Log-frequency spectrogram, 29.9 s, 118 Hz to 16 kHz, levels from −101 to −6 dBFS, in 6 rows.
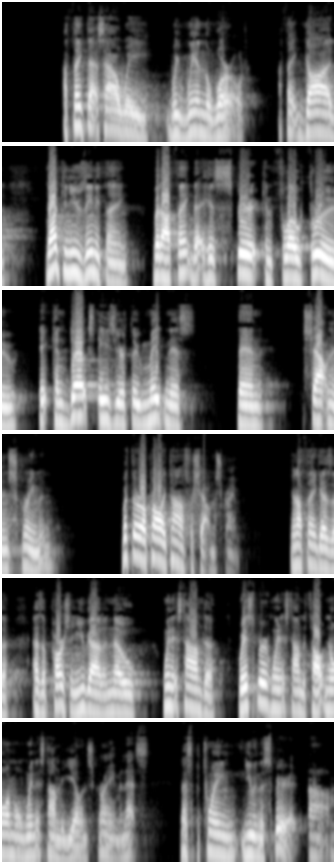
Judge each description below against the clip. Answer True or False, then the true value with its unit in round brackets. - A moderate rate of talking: True (165 wpm)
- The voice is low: False (155 Hz)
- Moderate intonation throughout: True (3.9 semitones)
